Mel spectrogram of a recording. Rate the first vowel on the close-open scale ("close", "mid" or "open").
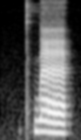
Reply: open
